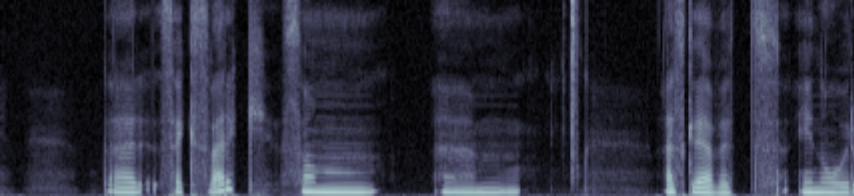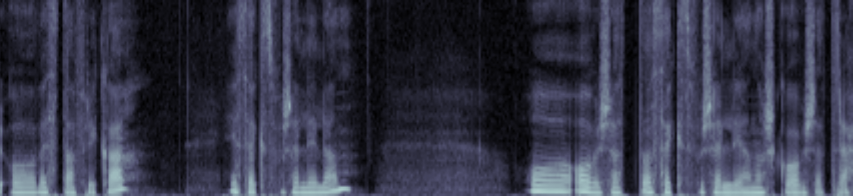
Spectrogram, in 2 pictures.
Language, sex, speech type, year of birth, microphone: Norwegian, female, spontaneous, 1982, Sennheiser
